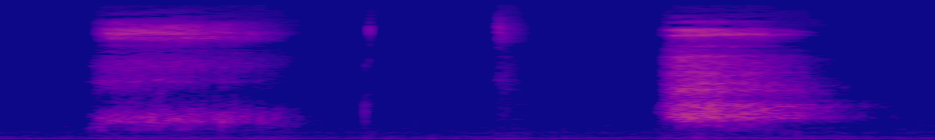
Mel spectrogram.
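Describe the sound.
Deep, slow breathing during a guided relaxation exercise: two long, airy breaths separated by a pause of about two seconds, with two faint short clicks in the gap.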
